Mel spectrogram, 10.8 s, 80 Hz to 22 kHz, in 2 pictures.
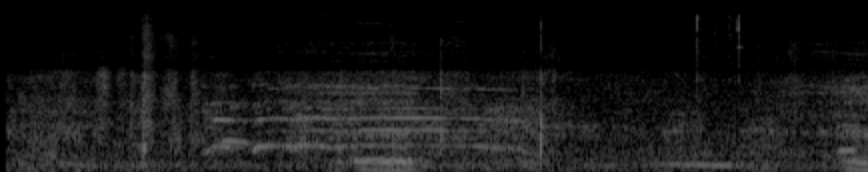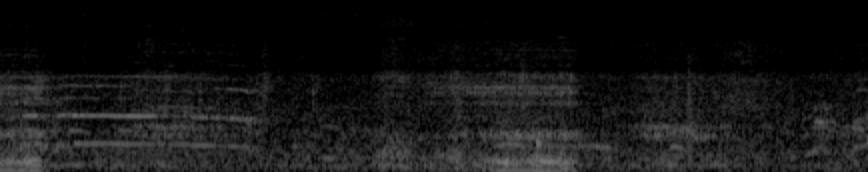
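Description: Slow, rhythmic sleeping breaths about 19 a minute, each with a rough rattle and thin whistling squeaks: an animal snoring.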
